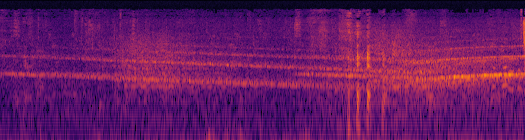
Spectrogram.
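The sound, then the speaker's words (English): A fire truck siren wails steadily over street noise, its long sweeping tones sliding downward as it passes, with a brief burst of horn-like blasts partway through and faint voices underneath. “With these fire trucks stop going by.”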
